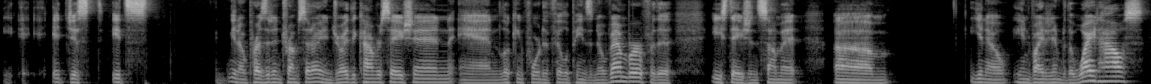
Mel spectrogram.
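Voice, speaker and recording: An American man talks politics as a show host, off the cuff and exasperated. His voice sits at an ordinary middle pitch. He stumbles into false starts and repeats himself, with a mocking, incredulous edge as he comments. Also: unhurried. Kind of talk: casual political commentary with read-out quotes.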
